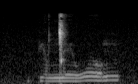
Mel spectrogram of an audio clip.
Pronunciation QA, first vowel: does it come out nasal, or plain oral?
oral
